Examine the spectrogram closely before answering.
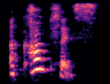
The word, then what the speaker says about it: accomplice: Accomplice. The stress is on the second syllable.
